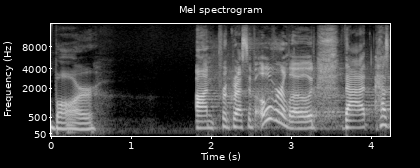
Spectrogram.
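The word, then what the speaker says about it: barre: impact variable intensity hit training program based it's pronounced bar on Progressive overload that has nothing to do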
